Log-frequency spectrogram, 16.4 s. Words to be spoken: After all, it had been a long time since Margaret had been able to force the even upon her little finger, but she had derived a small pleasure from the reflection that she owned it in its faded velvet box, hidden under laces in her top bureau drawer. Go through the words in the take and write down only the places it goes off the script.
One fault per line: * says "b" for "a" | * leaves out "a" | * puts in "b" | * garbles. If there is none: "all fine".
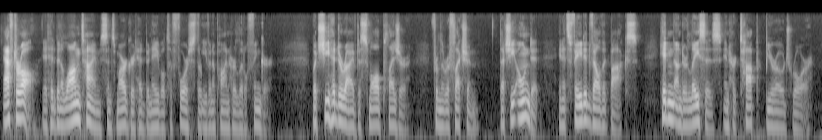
all fine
